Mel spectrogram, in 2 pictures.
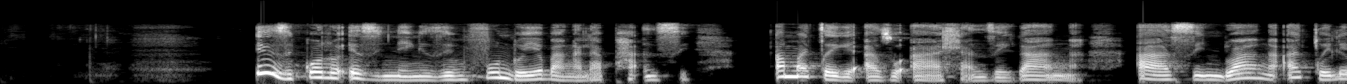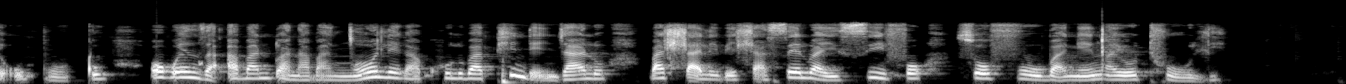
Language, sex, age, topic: North Ndebele, male, 36-49, education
